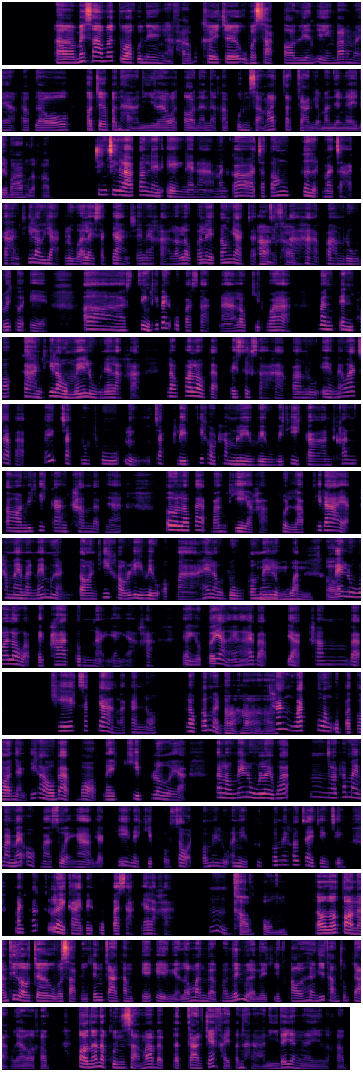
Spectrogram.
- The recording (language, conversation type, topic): Thai, podcast, เคยเจออุปสรรคตอนเรียนเองไหม แล้วจัดการยังไง?
- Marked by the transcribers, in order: none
